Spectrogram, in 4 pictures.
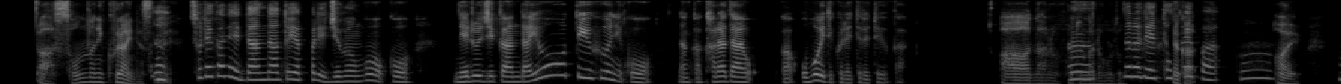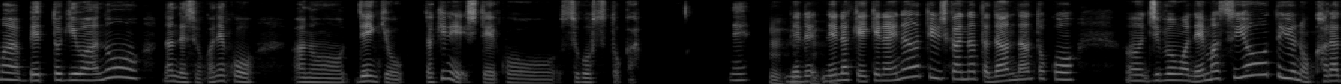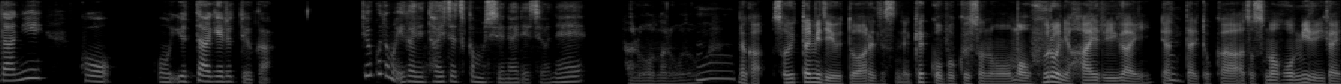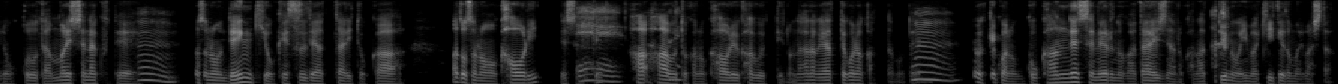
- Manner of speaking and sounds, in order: other background noise; tapping
- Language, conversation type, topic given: Japanese, advice, 寝つきが悪いとき、効果的な就寝前のルーティンを作るにはどうすればよいですか？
